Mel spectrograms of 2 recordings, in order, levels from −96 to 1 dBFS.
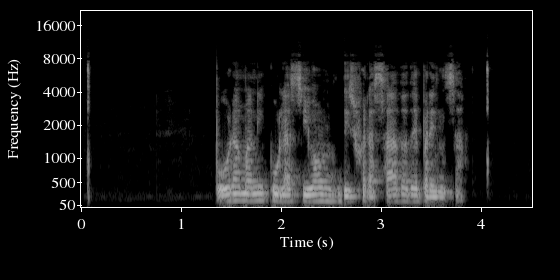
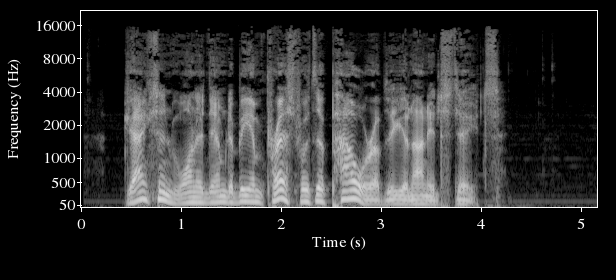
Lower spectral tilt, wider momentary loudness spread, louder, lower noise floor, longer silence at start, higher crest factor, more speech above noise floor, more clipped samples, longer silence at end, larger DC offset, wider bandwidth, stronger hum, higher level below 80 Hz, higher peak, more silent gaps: second, -4.5 dB/octave vs -6 dB/octave; first, 14 LU vs 9 LU; second, -36 LUFS vs -20 LUFS; first, -84 dBFS vs -66 dBFS; second, 0.05 s vs 0.45 s; about the same, 14 dB vs 18 dB; about the same, 49 dB vs 46 dB; neither; second, 0.7 s vs 1 s; neither; second, 9.2 kHz vs 15.5 kHz; neither; second, -76 dBFS vs -42 dBFS; second, -22 dBFS vs -2 dBFS; neither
